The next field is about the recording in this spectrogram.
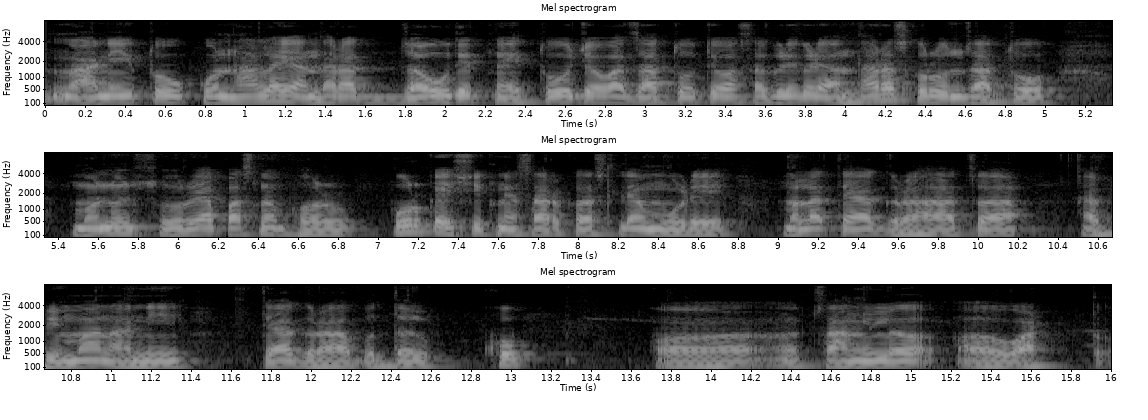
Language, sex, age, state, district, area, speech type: Marathi, male, 45-60, Maharashtra, Yavatmal, urban, spontaneous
